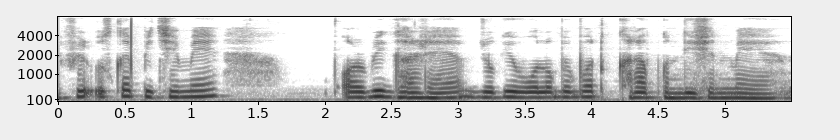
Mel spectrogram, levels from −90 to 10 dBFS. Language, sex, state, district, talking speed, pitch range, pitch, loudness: Hindi, female, Arunachal Pradesh, Lower Dibang Valley, 195 wpm, 165-195 Hz, 175 Hz, -17 LUFS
